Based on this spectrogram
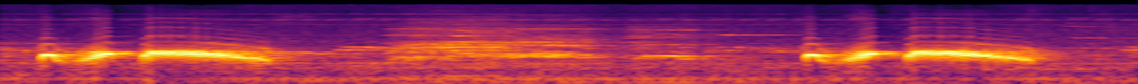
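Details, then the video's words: Spotted dove call used to coax lazy doves into calling: two complete phrases about four seconds apart, each opening with short hoarse notes and ending in a long, downward-curving coo, with a soft breathy murmur between them. "DERKUKU GACOR PANCINGAN JITU ATASI DERKUKU MALES BUNYI"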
